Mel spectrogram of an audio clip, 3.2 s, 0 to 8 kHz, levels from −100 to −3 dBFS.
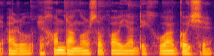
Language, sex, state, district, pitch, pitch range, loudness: Assamese, male, Assam, Kamrup Metropolitan, 100 Hz, 100-105 Hz, -18 LUFS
